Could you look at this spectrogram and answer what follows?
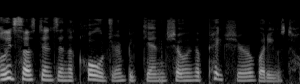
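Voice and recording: Pitch varies in an ordinary way as someone does reading aloud in a natural voice.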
